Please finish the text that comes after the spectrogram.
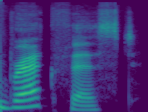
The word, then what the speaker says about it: breakfast: them word stress in breakfast the stress is on the first syllable b r e KF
